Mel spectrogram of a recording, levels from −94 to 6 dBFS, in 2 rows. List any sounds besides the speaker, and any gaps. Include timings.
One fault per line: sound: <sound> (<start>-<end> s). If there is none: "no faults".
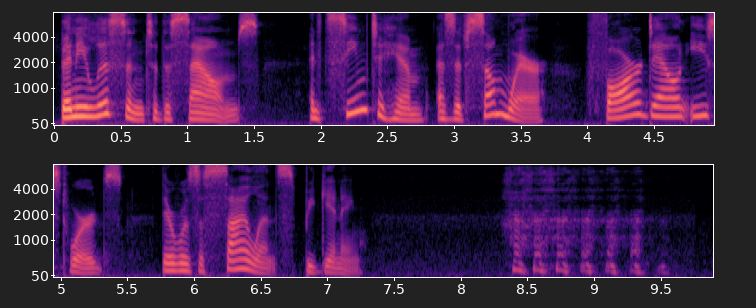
sound: laugh (8.3-9.6 s)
